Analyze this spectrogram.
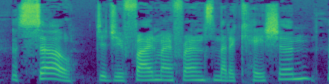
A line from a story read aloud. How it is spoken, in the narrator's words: Olivia, who asks accusingly in her dead doll voice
